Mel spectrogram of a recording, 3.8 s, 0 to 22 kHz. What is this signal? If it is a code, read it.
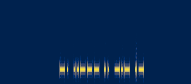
Morse code, heard as a keyed tone, about 36 wpm, 700 Hz. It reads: N2IKA
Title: USA Call Signs - 5 Characters - 4x Character Spacing - 35wpm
